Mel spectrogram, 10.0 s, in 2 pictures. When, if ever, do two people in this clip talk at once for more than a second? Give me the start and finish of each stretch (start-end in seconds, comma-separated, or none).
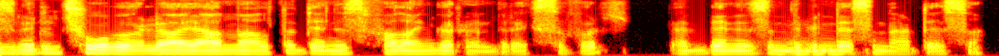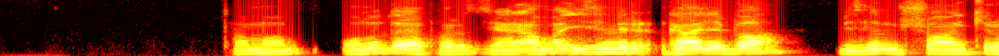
none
